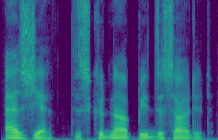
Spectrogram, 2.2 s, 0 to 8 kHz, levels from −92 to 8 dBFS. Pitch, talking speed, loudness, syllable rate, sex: 100 Hz, 190 wpm, -19 LUFS, 4.4 syllables/s, male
